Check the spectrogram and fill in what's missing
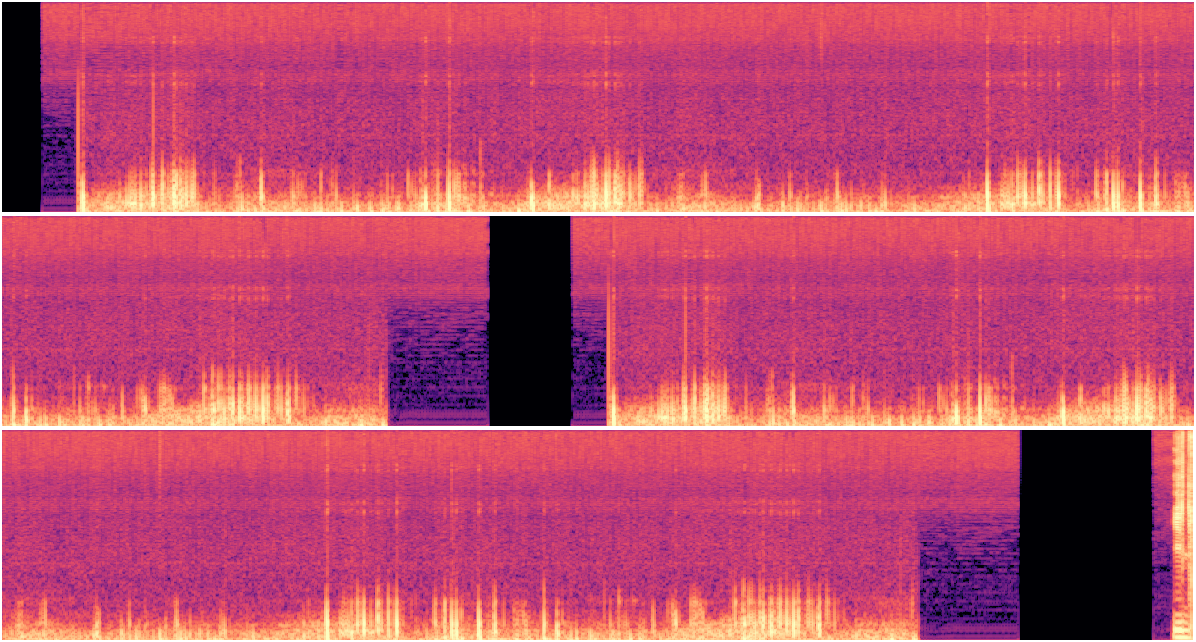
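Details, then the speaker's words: Lung recording with crackles clustered in mid-inspiration, sparing the start and end of inspiration, said to reflect bronchial secretions; mid-inspiratory crackles. "au milieu de l'inspiration et respecte le début et la fin de l'inspiration il traduisent l'existence de sécrétion bronchique d'où"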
